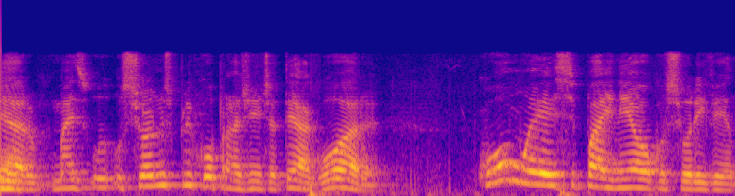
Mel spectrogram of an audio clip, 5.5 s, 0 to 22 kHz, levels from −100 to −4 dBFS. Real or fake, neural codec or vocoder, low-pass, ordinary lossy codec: real; none; 7.2 kHz; none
